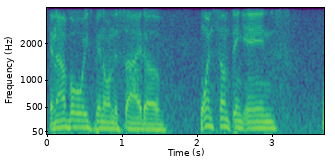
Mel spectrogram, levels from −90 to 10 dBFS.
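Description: Speech, carried through a call path that passes nothing above 4 kHz. The sender likely paused transmission in the gap after "on the side of", so from 1.67 to 2.03 s comfort noise replaces the background with a steady, featureless hiss about 3 dB quieter until "once something".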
